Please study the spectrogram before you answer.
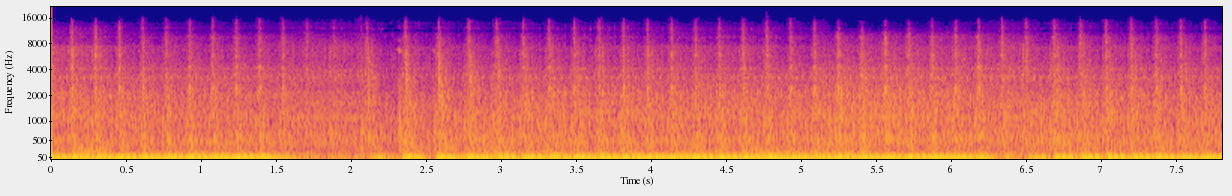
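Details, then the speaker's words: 1999 Honda Accord, just under 200,000 miles, codes P1399, P0303, P0301 after cold snap: idle uneven and stumbling, spitting and sputtering from misfire on two cylinders, worse when a plug wire is pulled. "look at the Idol's terrible that one made it spit and sputter"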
